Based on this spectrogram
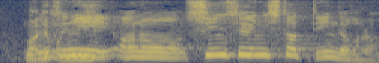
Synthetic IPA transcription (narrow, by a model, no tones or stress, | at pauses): mabeesɨɲ̟iano̞ɕĩɰ̃se̞ːɲ̟iɕi̥t̪at̪ːe̞ĩːnd̪akaɾa̰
